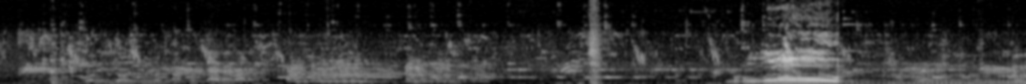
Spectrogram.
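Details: Goat giving one loud, wavering bleat of about a second near the end, strongly harmonic with a quavering tremble. It follows a stretch of faint human voices and soft music-like tones.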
